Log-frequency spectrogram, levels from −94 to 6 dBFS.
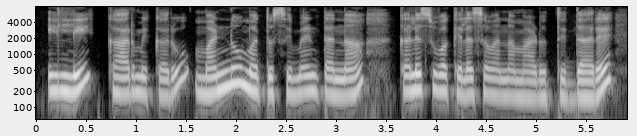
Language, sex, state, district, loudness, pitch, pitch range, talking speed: Kannada, female, Karnataka, Bangalore, -16 LUFS, 185 Hz, 170-205 Hz, 90 wpm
